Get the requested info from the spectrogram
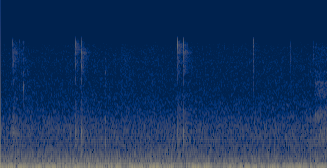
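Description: About four faint, sharp computer mouse clicks, spaced about a second apart.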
